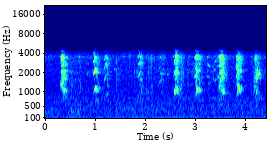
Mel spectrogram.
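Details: Litter of Belgian Malinois puppies, 10 weeks old, Williston, Florida, April 2015, uttering short high yaps and whimpering yips spaced irregularly, about one every half second later on, against steady hiss and hum.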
